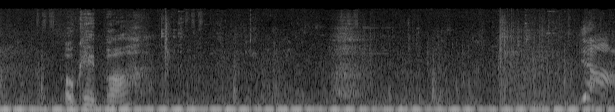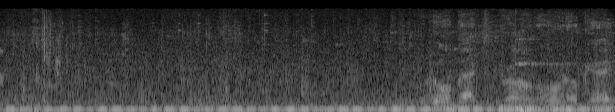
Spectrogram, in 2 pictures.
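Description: Horse hooves clop on a dirt road.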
